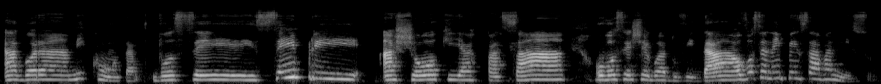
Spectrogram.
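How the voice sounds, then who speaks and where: A woman's voice: mid-range voice, slow, hardly any pauses, sharp tone. Brazilian woman, judge hosting an interview; encouraging, reflective delivery. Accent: Brazilian Portuguese. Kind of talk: conversational interview.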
